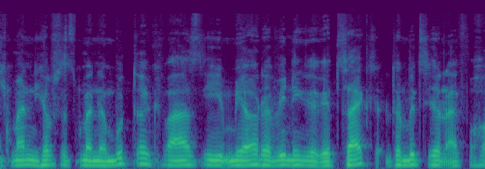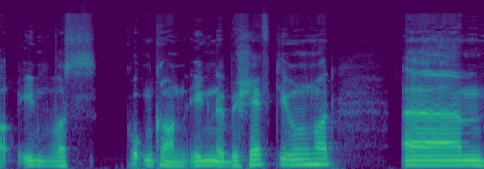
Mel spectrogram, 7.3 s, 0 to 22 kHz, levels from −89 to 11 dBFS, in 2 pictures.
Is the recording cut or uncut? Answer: uncut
